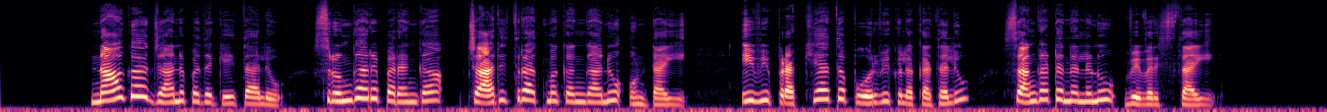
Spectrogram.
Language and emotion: Telugu, neutral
